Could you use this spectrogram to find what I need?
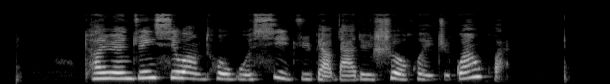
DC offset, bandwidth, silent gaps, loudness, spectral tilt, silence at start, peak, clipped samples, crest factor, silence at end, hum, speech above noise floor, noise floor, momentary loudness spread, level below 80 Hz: under 0.1%; 11.5 kHz; none; -21 LUFS; -2.5 dB/octave; 0.85 s; -2 dBFS; under 0.1%; 20 dB; 1.1 s; none; 43 dB; -63 dBFS; 11 LU; -78 dBFS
